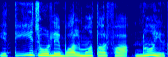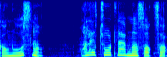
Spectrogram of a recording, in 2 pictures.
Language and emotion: Nepali, fearful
